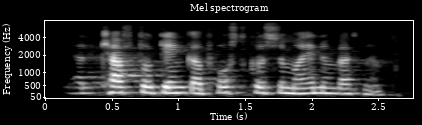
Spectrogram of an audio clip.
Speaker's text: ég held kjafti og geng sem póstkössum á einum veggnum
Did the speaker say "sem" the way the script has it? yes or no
no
